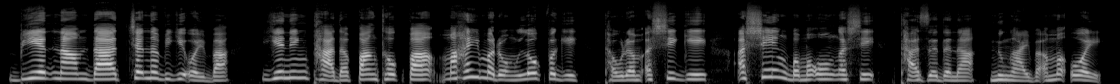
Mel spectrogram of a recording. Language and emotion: Manipuri, surprised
